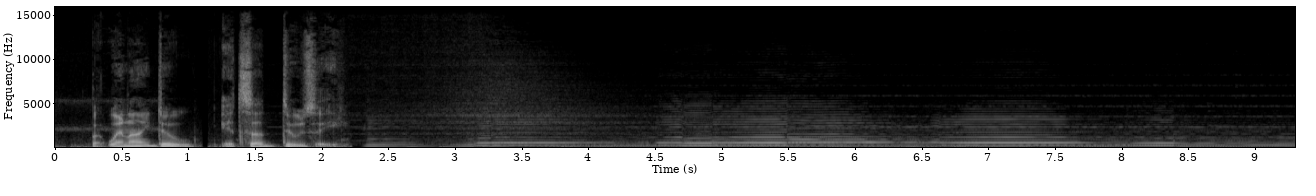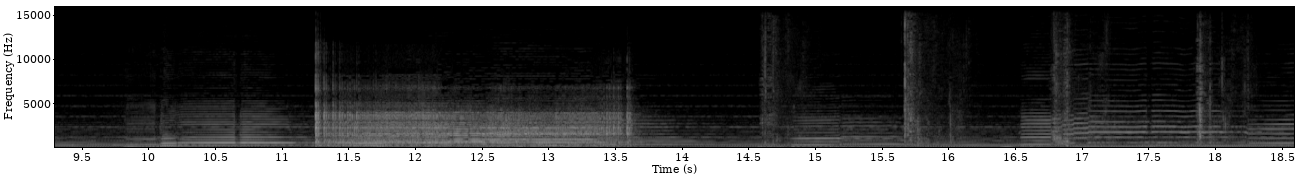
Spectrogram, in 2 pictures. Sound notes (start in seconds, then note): 2.2 saxophone playing; 11.2 door creaking; 14.8 footsteps shuffling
